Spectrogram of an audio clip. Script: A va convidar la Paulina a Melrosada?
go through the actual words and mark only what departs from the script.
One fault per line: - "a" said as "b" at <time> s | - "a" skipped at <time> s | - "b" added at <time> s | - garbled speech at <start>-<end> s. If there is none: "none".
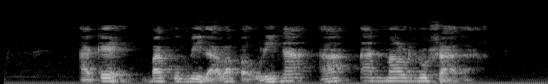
- "què" added at 1.0 s
- "en" added at 3.8 s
